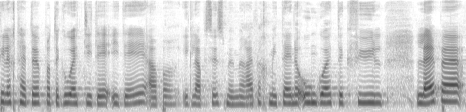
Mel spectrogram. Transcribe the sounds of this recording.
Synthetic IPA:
fɪlɪχthɛtœpəʁtəɡuətideʔid̥eːab̥əʁiɡ̥laʊbsøsmynmiːʁaɪnfɑχmɪt̚d̥ɛnəʔunɡuətəkfyːl | lɛb̥ə

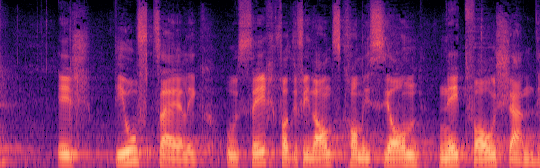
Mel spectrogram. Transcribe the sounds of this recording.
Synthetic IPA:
ɪʃd̥iuːft͡sɛːlɪɡusːɪχtfodəfinɑnt͡skʰɔmisjoːnnɪtfɔlʃtændɪ

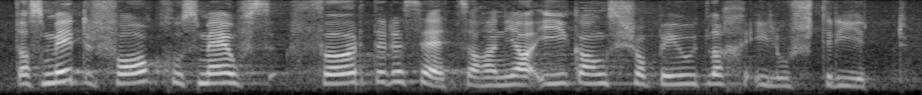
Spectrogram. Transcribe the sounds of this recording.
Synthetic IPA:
d̥ɑsmɪːɾdəɾfoːkʰusmeːufsfœɾd̪əɾəsɛt͡səɦɑnjɑʔiːɡɑŋsʃɔb̥ɪldləχiluʃtɾiət

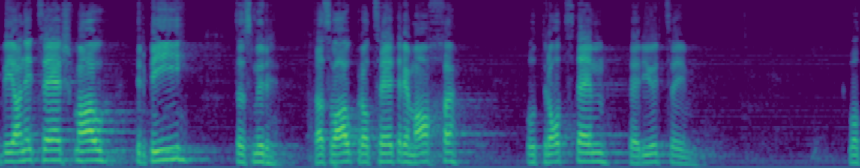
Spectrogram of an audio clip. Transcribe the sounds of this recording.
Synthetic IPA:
ɪbɪjanɪt̚t͡sɛːɾʃtmɑːld̥əɾb̥iː | d̥ɑsmɪɾ | d̥ɑsʋɑlpɾɔt͡seːd̪əɾəmɑχːə | ʊt̪ɾɔt͡sd̥ɛmb̥ɛɾyːəɾtsɪm | ʋɔ

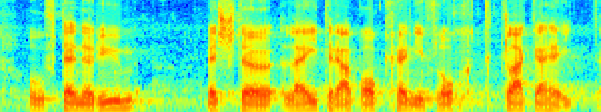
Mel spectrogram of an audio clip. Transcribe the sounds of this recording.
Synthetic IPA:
uufd̥ɛnəɾyːm | b̥eʃtøːlɛɪd̥̪əɾæbəɔkʰɛniflʊχtklæɡ̥əɦɛɪtə

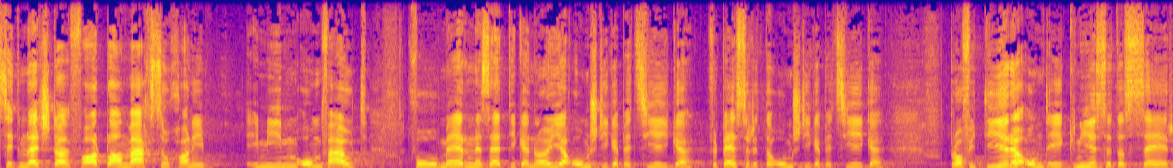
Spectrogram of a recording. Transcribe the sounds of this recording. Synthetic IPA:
sɪt̪əmlɛt͡ʃtəfɑːɾplɑːnʋæχsl̩χɑnɪ | ɪmimʊmfælt | fomeːɾənəsɛtiɡənœʏəʔʊmʃtiːɡəbɛt͡siiɡəfəɾb̥ɛsəɾət̪əʔʊmʃtiːɡəbɛt͡siːiɡə | pɾɔfitiːəɾəʔʊnd̪ɪknyəsədɑsːeːɾ

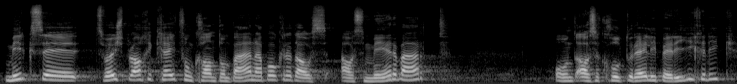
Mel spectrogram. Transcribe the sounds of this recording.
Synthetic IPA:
mɪːɾkseːət͡sʋœʏʃpɾɑːχikʰɛɪtfɔmkʰɑnt̪onbæːɾnæbəoɡɾɑd̪ɑwsɑwsmeːɾvært | ʊndɑwsəkʰʊltuɾɛlːibɛɾiːχəɾik

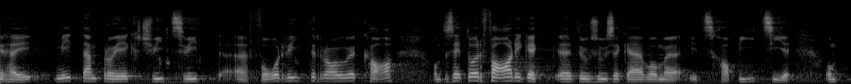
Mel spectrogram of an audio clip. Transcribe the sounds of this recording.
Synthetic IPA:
ɪɾɦɛɪmɪt̚d̥æmprɔjɛkχtʃʋiːt͡sʋitəfoːrːitəːɔwəkʰɑːʊndəshɛt̚doɛɾfɑːɾiɡəɛd̥̪ɾususəɡæːʋoməɪt͡sχɑb̥iːt͡siəʊnt

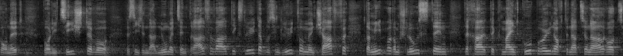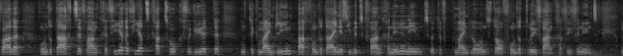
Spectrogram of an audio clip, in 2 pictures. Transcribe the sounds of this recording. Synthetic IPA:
t͡sʋvaːɐnøtpolit͡sɪʃtəʋod̥ɑsindɛnhaltnumət͡sɛntʁaːlfəʁʋaltɪkslyːtːabəʁdəsindlyːtʋomøntʃafə | d̥amitməʁamʃlʊsd̥ɛn | d̥əχad̥əkʰmaɪntɡ̥ubʁyːnɔχd̥ənat͡sjonaːlʁɔːt͡svaːlə | hʊndəʁtaχt͡sɛfʁaŋkχəfiːəʁəfiɐt͡skχat͡sʁʊkχfəɐʁɡyətə | ʊnt̚d̥əkmaɪndlimpaχhundɐʁtaɪnəsibət͡skfʁaŋkχənynənynt͡skʊdəkmaɪndloːnsd̥ɔɐfhʊndɐt̚d̥ʁyːfʁaŋkχəfyfənynt͡sk̚

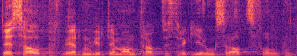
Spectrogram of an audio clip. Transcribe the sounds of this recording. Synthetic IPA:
d̥ɛshalpveːɐdn̩viːɐdeːmantʁ̥aːɡ̚d̥ɛsʁeɡiːʁʊŋsʁaːtsfɔlɡən̩

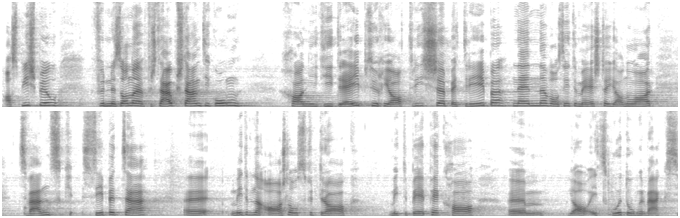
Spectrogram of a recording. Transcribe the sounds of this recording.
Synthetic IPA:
ʔɑ̰lsb̥iʃpɪːl | fʏɾnəsonəfəɾsælpʃtændiɡʊŋ | χɑnid̥̪id̪ɾɛjpsyχiɑːt̪riʃəb̥ɛtɾiːb̥ənɛnːəʋosɪt̪ɪmɛːrʃtəjɑnuɑːɾ | t͡sʋænt͡sksɪb̥ət͡sæ | ʔɛːmɪtəmnə̰ʔɑːʃlʊsfərt̪ɾɑːɡ̥ | mɪt̚dəb̥eːpʰeːkʰɑː | ʔɛm | jɑːʔɪ̰t͡sɡ̥uətʊŋəɾvæksi

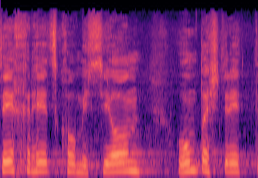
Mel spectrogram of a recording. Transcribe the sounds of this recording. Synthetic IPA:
ɪχəɾheːtskʰɔmisjoːn | umb̥əʃtɾɪt̪ə

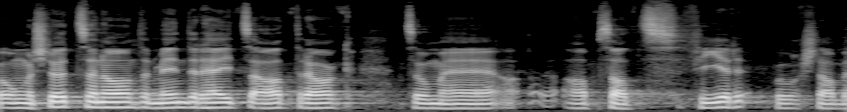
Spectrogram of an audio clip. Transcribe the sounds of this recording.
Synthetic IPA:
ʊŋəʃtʏt͡sənɔdəɾmɪndəɾhɛɪtsɑːtɾaːk | t͡sʊmɛ | ɑpsɑt͡sfiːɾb̥uəχʃtɑːbə

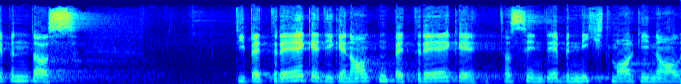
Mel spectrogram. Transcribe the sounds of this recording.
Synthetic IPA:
bəndɑs | d̥iːbetʁɛːɡədiːɡenɑntn̩betʁɛːɡəd̥ɑsːɪndeːbən̩nɪçtmɑʁɡinaːl

